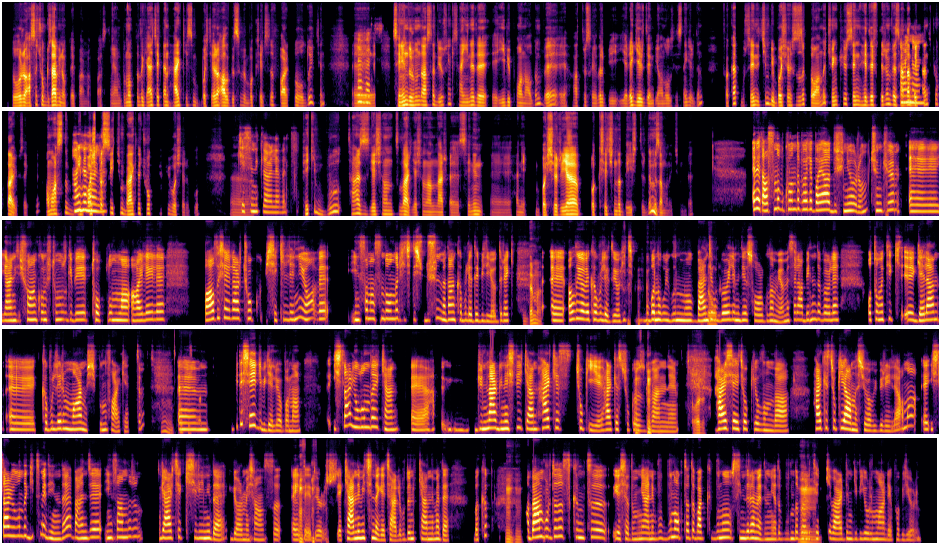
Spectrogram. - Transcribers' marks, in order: tapping; other background noise; "Direkt" said as "direk"; chuckle; scoff; "birbiriyle" said as "bibiriyle"; scoff
- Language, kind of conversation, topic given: Turkish, podcast, Başarısızlıktan sonra nasıl toparlanırsın?
- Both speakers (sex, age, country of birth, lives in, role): female, 35-39, Turkey, Estonia, guest; male, 35-39, Turkey, Germany, host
